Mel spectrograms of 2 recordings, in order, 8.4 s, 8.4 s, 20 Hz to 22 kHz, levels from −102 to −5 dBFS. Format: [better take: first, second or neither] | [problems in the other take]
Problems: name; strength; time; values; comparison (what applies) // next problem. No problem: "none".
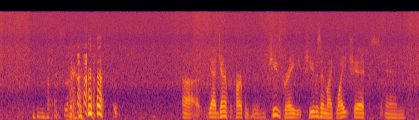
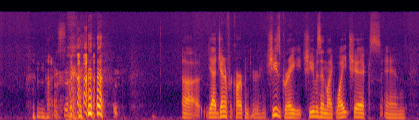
second | hiss; loud; throughout; 5 dB below the speech; faint in the second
